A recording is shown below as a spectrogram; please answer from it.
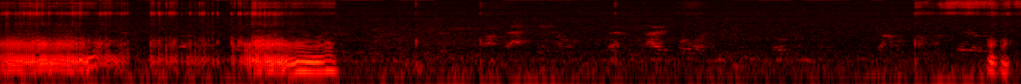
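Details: Sleeping dog snoring indoors: two loud, rough, rumbling snores in the first three seconds, then quieter breathing with soft human voices in the background, and a final brief snore at the end.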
